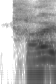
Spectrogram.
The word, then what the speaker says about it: Thar: most fascinating about the Thar Desert, or the Thar Desert as I've learned it's pronounced.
